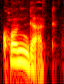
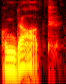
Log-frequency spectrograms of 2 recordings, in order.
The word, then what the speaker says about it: conduct: I'm sorry, for the noun, we stress on the first part. So, for example, conduct. And when it's a verb, we stress on the second one, conduct.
